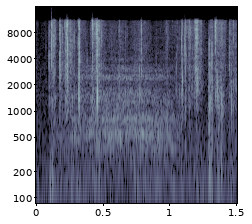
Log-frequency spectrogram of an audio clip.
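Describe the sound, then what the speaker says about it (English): A deck of Arkham Horror board game cards riffled in a quick shuffle, crisp papery crinkling bursts in two or three short runs, close and fairly quiet. "So we'll give him a quick shuffle"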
